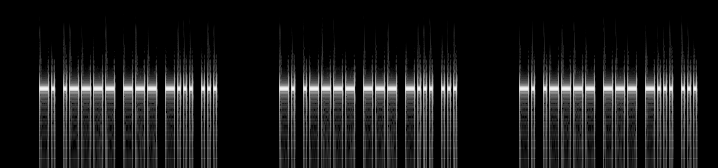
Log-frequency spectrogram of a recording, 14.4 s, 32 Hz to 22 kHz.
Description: Morse code, heard as a keyed tone, about 20 wpm, 700 Hz. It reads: N1OBS N1OBS N1OBS
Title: USA Call Signs - 5 Characters - Repeated 3x - 20wpm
